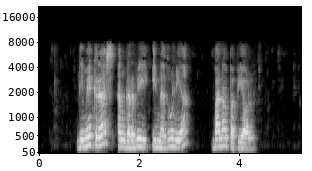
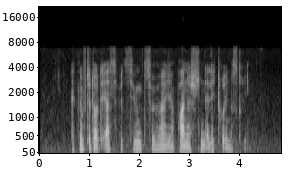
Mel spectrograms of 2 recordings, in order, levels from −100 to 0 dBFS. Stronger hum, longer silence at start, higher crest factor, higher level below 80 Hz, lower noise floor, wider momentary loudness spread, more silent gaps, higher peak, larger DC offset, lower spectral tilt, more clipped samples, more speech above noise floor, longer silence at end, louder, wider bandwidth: neither; about the same, 0.75 s vs 0.65 s; second, 18 dB vs 26 dB; about the same, -62 dBFS vs -64 dBFS; first, -73 dBFS vs -65 dBFS; second, 6 LU vs 15 LU; neither; first, -2 dBFS vs -8 dBFS; neither; about the same, -5 dB/octave vs -4.5 dB/octave; neither; first, 57 dB vs 33 dB; first, 0.95 s vs 0.7 s; first, -17 LUFS vs -33 LUFS; first, 8 kHz vs 7.2 kHz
